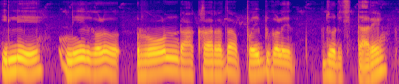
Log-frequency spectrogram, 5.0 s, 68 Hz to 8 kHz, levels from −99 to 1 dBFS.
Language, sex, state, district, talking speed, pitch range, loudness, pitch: Kannada, male, Karnataka, Koppal, 95 wpm, 120-140 Hz, -13 LUFS, 125 Hz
